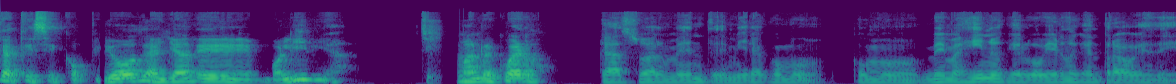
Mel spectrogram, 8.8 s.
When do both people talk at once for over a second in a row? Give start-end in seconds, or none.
none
